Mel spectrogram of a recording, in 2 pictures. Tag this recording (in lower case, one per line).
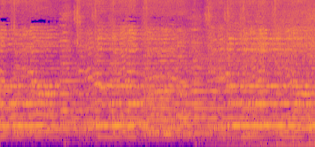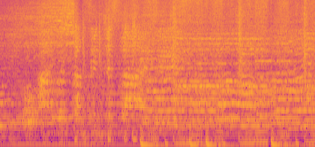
child singing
